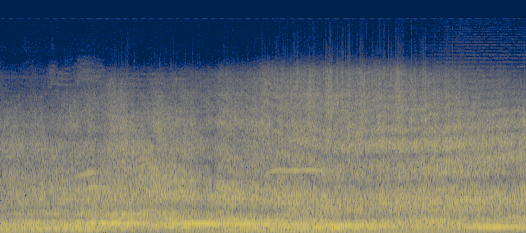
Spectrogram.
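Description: Lockheed Constellation's four radial piston engines droning in a low fly-past. The drone grows louder over the first couple of seconds, and its pitch sinks as the aircraft goes by.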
